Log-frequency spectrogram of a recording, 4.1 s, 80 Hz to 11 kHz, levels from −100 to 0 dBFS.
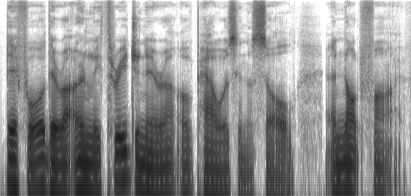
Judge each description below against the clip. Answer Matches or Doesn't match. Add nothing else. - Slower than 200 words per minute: Doesn't match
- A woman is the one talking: Doesn't match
